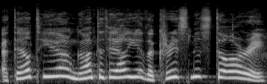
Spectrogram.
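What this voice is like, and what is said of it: Put-on accent. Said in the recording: “When I'm working with kids, I use an accent though ... Like I have this whole accent that I can use and I can use it so well that the people on the train, they were like, where are you from?”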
